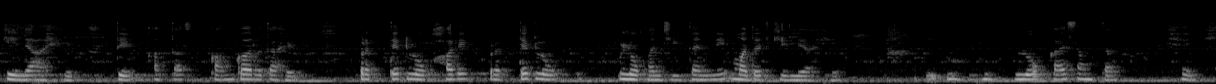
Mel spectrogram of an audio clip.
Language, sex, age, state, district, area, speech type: Marathi, female, 18-30, Maharashtra, Sangli, rural, spontaneous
